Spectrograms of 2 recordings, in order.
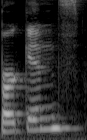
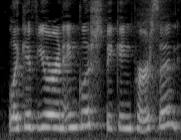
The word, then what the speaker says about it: Bikinas: I was like, it goes vowel, consonant, like it's very, to me, it's Bikinas. It follows a very, like if you're an English speaking person, it follows a very clear phonetic pronunciation to me. If you just read it, if you know the word bikini, you'd go you'd go bikini, and then you go, oh no, it ends with as, so it's bikina.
